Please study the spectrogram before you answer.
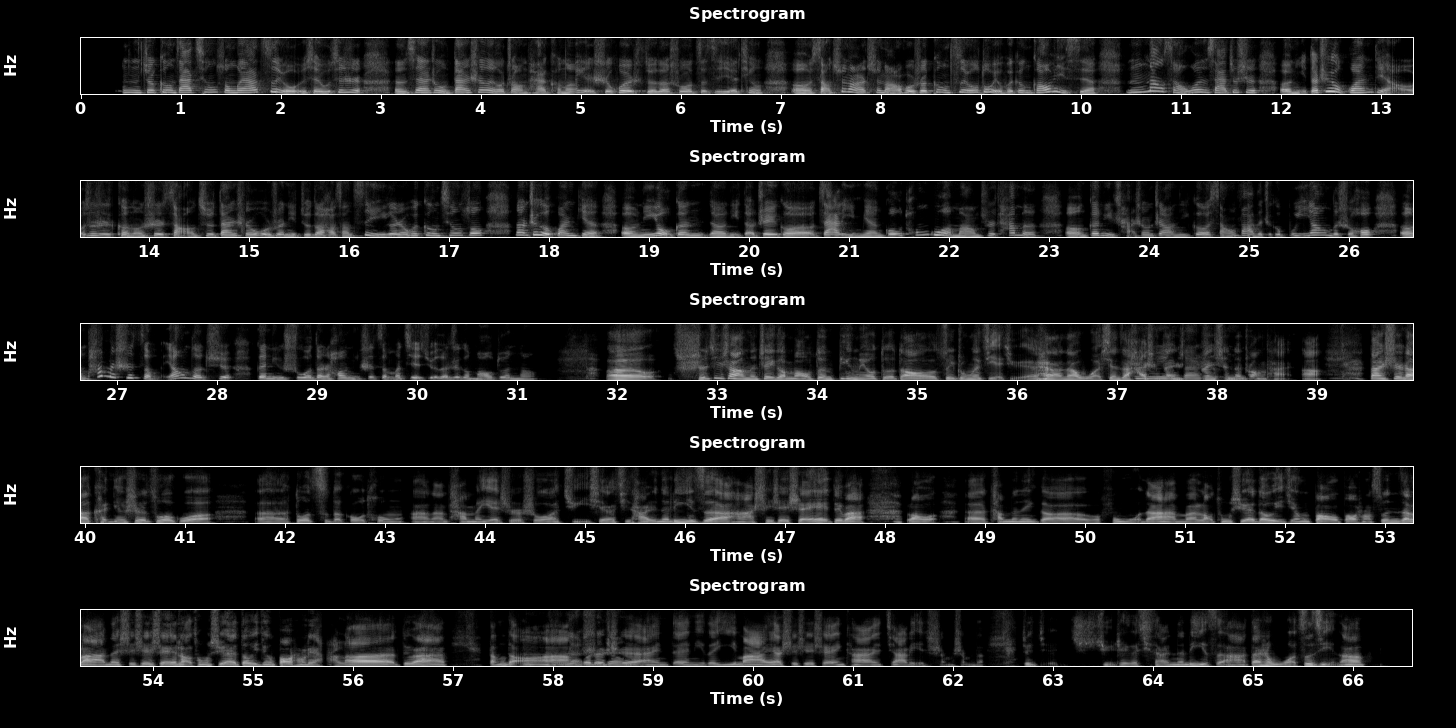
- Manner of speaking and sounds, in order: laugh; other background noise
- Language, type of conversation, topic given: Chinese, podcast, 家里出现代沟时，你会如何处理？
